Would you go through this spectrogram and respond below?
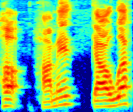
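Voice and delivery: ordinary delivery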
